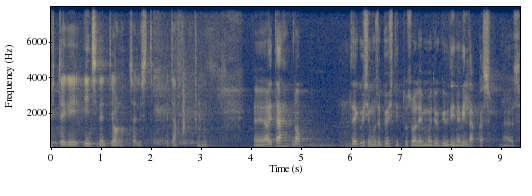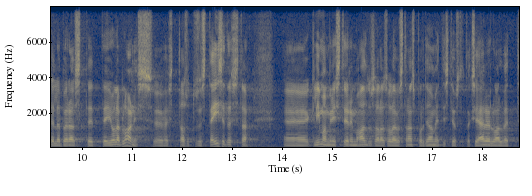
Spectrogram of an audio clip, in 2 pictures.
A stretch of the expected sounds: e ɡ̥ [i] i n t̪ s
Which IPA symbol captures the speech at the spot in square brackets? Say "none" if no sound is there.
i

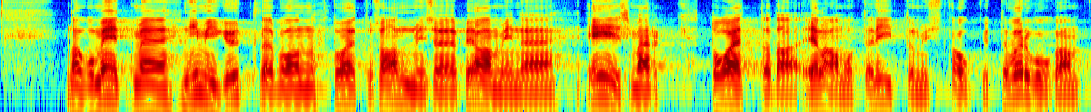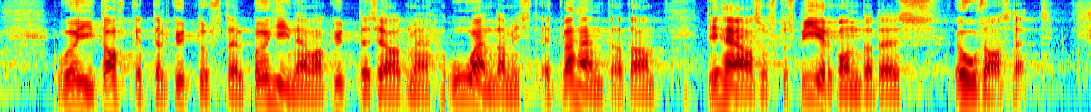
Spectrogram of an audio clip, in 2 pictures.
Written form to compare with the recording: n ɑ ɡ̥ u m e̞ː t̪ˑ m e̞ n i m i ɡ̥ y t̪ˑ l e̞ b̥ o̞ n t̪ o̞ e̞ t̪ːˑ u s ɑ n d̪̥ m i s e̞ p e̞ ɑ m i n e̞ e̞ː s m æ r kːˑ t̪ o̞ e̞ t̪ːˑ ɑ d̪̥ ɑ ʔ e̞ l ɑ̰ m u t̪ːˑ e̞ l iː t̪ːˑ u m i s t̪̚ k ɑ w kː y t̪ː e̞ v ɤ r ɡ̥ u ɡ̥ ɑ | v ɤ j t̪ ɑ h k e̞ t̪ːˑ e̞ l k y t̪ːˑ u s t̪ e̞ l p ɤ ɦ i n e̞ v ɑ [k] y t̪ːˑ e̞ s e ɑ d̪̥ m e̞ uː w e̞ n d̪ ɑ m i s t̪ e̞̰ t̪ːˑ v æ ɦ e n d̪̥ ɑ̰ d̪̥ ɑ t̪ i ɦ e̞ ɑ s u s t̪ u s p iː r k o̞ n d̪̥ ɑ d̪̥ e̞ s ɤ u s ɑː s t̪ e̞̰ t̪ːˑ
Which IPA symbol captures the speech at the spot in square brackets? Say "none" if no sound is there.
k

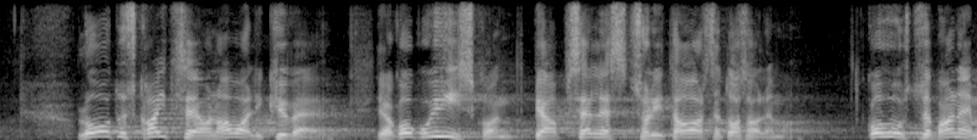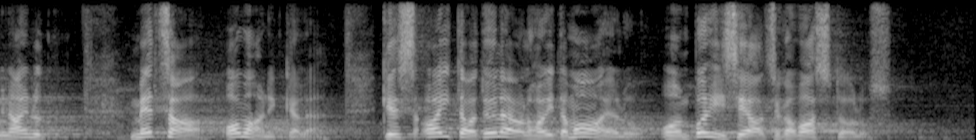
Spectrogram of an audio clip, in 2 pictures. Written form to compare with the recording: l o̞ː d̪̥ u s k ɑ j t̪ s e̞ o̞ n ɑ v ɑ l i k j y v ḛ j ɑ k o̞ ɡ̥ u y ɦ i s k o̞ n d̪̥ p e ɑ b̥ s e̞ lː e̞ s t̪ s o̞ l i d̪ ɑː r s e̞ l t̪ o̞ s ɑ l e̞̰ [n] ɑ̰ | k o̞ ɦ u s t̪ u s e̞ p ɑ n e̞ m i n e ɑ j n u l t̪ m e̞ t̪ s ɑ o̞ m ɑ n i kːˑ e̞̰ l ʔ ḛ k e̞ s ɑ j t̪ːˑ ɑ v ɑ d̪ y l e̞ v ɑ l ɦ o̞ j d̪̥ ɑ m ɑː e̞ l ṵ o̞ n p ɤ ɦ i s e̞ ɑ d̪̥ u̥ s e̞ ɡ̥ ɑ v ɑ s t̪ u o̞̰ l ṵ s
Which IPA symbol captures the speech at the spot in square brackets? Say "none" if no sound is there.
m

